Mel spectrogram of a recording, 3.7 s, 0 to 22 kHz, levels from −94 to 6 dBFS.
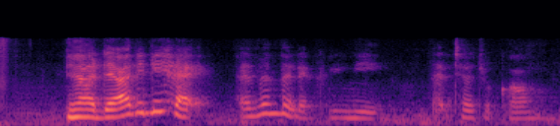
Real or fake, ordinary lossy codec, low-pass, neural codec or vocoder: fake; none; 7.2 kHz; codec, 16 kHz in and 24 kHz out, 0.6 kbps, FocalCodec, streaming, 4096 codes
